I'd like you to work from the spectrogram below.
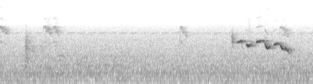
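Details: Sooty-headed bulbul: after a long quiet stretch comes a short burst of bright, wavering whistles, several quick notes tumbling downward in pitch over about a second.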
